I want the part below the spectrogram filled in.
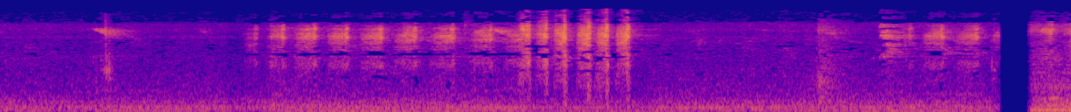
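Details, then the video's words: Jenggot bird singing for songbird training, with a lively stream of high chirps that quickens into a dense cluster of sharp notes, followed by sparser chips and a brief break. "Masteran jenggot mini"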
